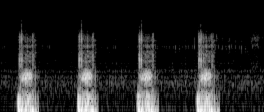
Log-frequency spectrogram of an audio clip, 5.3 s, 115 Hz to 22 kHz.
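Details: Paediatric cardiology teaching example of a systolic murmur from mitral regurgitation: slow heartbeat about 50/min, each beat carrying a long, low rushing murmur.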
